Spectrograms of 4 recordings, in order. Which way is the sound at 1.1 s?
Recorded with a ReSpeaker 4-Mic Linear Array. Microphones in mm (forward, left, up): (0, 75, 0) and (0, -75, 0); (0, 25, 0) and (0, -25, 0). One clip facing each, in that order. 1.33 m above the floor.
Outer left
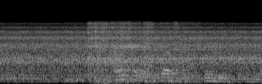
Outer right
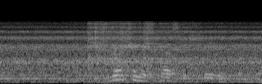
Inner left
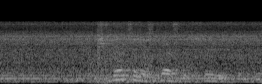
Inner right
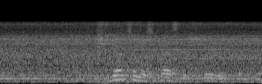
80° right.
